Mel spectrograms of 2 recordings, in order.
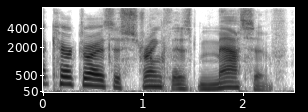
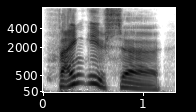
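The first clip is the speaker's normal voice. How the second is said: high, louder gush of humble thanks; humbly grateful cook; 4 semitones higher, 6 dB louder, slower than usual. A narrator's reading. The cook thanking the gentleman for a tip, humbly grateful. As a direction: melt with gratitude at the promised tip, voice jumping higher. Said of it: "very gratefully and very humbly indeed".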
